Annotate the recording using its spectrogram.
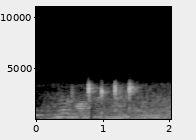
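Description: A dog walking on a hardwood floor: four light clicks about a second in, from its claws and collar tags as it steps.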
